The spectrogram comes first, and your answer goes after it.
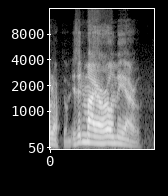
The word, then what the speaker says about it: Mayo: It had to be It's not Myo, it's Mayo. Mayo. Yeah, it's Mayo. M A Y is Mayo.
